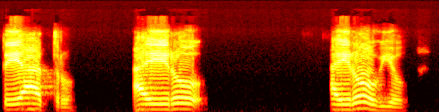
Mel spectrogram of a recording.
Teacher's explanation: la secuencia de dos vocales que no se pronuncian dentro de una sílaba sino que forman parte de la sílaba consecutiva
